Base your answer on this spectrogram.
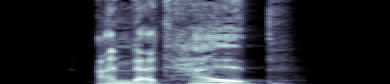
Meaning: one and a half (1+¹⁄₂), sesqui-
- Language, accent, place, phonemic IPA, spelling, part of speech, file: German, Germany, Berlin, /andərthalb/, anderthalb, numeral, De-anderthalb.ogg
